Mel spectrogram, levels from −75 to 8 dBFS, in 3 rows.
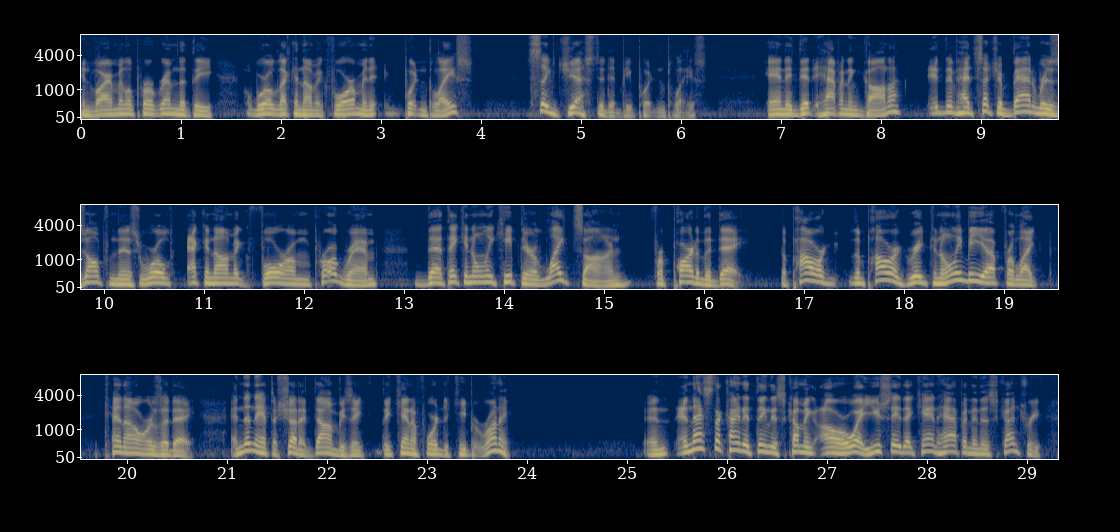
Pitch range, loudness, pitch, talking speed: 115-155 Hz, -18 LUFS, 130 Hz, 205 wpm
